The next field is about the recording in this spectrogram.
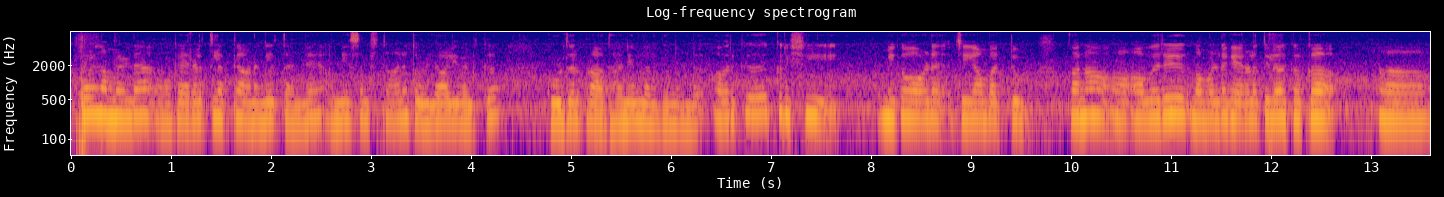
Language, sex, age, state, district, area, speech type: Malayalam, female, 30-45, Kerala, Palakkad, rural, spontaneous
